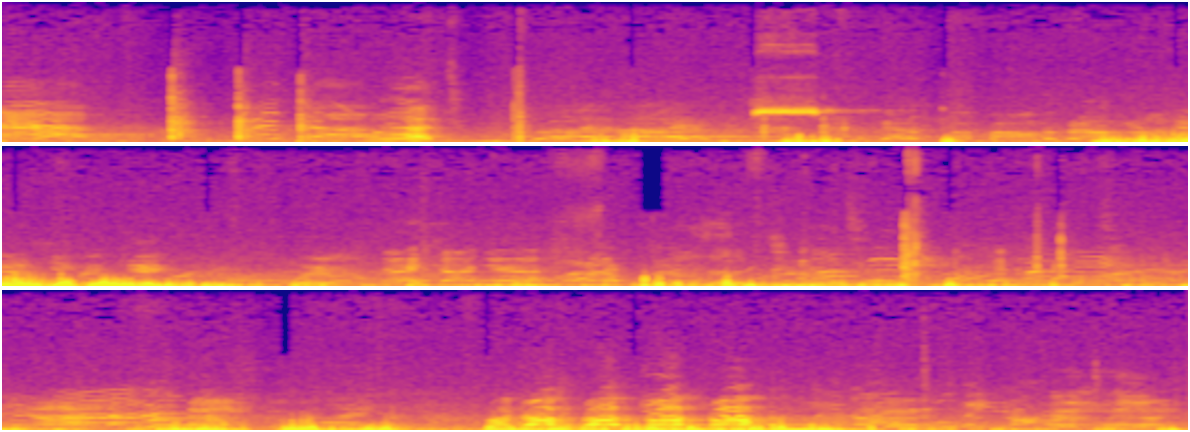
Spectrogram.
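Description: Young girls shout and call out to each other across an open field.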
